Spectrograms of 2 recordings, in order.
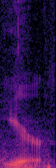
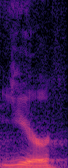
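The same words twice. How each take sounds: First: "ear" starting straight on the vowel; corrected word EAR. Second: "year" with an opening y glide; mistaken word YEAR. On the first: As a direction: say "ear" with no y sound in front. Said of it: "not year, but ear". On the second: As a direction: say "year", starting on a clear y sound. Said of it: "Give, not year, but ear". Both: Shown as a demonstration.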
